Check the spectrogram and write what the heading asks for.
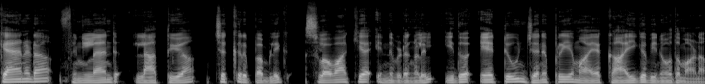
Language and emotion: Malayalam, neutral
